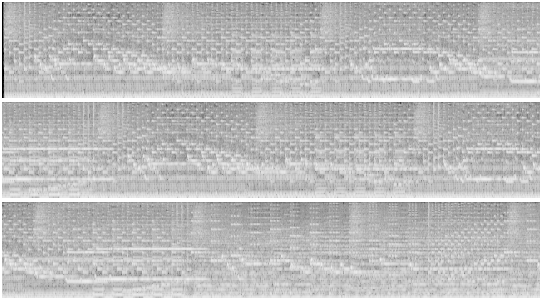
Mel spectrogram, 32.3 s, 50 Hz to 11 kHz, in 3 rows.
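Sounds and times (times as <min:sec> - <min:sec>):
koto: 0:00.0 - 0:32.2
shamisen: 0:00.1 - 0:32.2
shakuhachi flute: 0:07.0 - 0:14.7, 0:19.5 - 0:32.2.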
